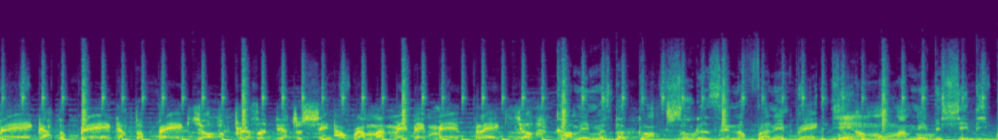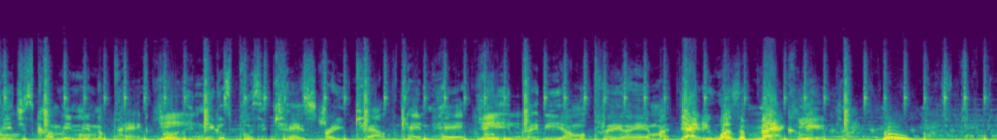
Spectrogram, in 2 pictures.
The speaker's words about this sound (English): Put your headphones back on. The song isn't over.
